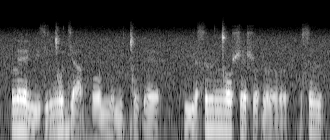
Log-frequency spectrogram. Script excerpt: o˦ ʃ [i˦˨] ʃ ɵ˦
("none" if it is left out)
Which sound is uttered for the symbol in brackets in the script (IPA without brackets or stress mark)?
e˦˨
